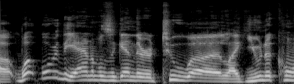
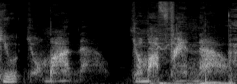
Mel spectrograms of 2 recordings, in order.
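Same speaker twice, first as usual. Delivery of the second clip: hushed, soft, breathy whisper; 4 semitones lower, 7 dB quieter than usual. Playing a character befriending an animal on his shoulder, whispering in its ear. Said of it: "I just like whisper in his ear".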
